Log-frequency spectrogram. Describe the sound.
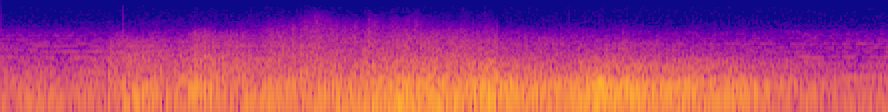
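Thunder from a lightning strike rolls as a deep, continuous rumble, swelling midway and again near the end, with a faint rain-like hiss over the low roar.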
